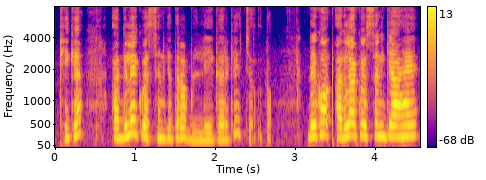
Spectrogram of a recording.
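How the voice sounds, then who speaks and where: A man teaching a school lesson, reading English lines slowly and then explaining them patiently in Hindi. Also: high-pitched, dry recording. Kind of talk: explaining a textbook lesson to students.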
